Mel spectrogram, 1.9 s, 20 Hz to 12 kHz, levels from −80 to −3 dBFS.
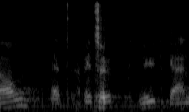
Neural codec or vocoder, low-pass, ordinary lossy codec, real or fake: codec, 24 kHz, 3 kbps, HILCodec; 10.8 kHz; none; fake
